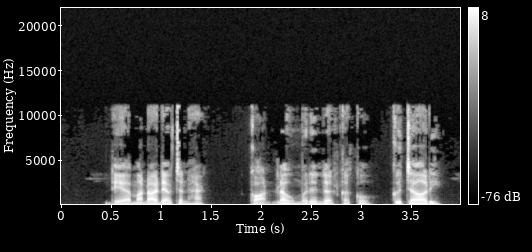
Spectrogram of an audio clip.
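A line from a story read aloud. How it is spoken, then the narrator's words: Muttering. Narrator (Vietnamese): Cô lẩm bẩm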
